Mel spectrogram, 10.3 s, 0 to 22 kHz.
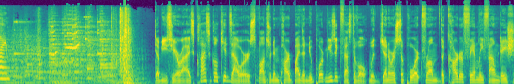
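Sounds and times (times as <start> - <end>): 
soft orchestral music: 0.0 - 2.3
heavy concert hall doors closing with a thunk: 1.0 - 3.1
speech: 3.1 - 10.2.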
